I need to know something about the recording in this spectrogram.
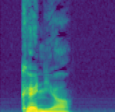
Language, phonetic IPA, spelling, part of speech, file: Polish, [ˈkɛ̃ɲja], Kenia, proper noun, Pl-Kenia.ogg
